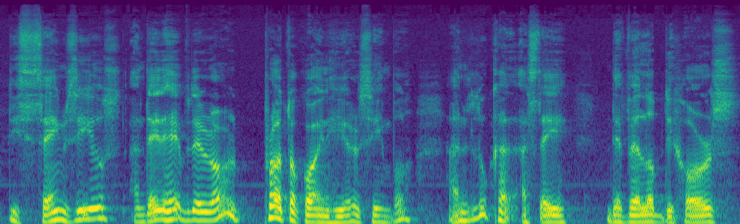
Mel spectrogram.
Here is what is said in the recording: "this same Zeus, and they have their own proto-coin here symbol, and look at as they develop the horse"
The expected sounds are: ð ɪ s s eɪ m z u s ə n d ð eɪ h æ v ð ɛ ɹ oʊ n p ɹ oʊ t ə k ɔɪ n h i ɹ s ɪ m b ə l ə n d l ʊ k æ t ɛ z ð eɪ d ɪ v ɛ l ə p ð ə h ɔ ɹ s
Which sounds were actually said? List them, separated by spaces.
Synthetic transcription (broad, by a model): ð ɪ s s eɪ m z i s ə n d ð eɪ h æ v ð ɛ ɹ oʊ l p ɹ oʊ t ə k ɔɪ n h i ɹ s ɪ m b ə l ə n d l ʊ k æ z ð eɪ d ɪ v ɛ l ə p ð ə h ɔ ɹ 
